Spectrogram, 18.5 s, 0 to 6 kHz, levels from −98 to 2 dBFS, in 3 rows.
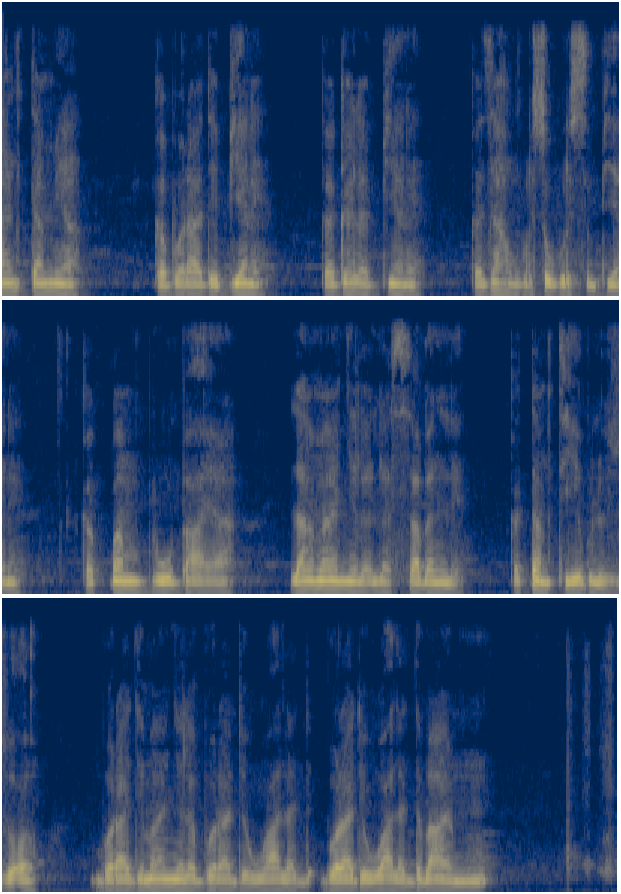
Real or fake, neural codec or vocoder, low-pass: real; none; 5.4 kHz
